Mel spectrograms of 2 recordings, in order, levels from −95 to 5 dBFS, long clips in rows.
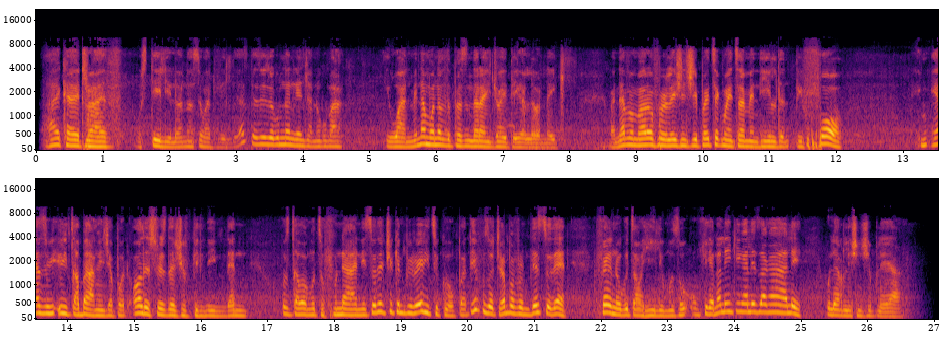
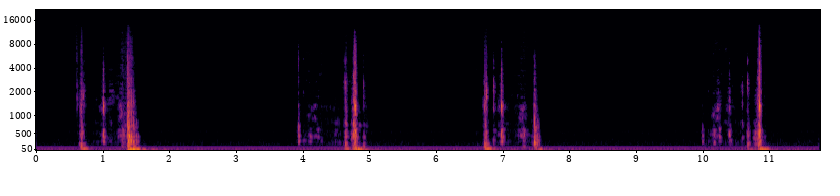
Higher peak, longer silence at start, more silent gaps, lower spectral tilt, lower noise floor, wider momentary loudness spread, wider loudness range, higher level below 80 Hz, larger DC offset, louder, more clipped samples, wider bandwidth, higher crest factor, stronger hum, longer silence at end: first, 0 dBFS vs -10 dBFS; second, 0.1 s vs 0.65 s; neither; about the same, -6.5 dB/octave vs -5.5 dB/octave; second, -41 dBFS vs -66 dBFS; second, 11 LU vs 23 LU; second, 3 LU vs 11 LU; second, -54 dBFS vs -44 dBFS; neither; first, -17 LUFS vs -37 LUFS; neither; second, 9.6 kHz vs 11 kHz; second, 16 dB vs 30 dB; neither; second, 0.45 s vs 0.75 s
